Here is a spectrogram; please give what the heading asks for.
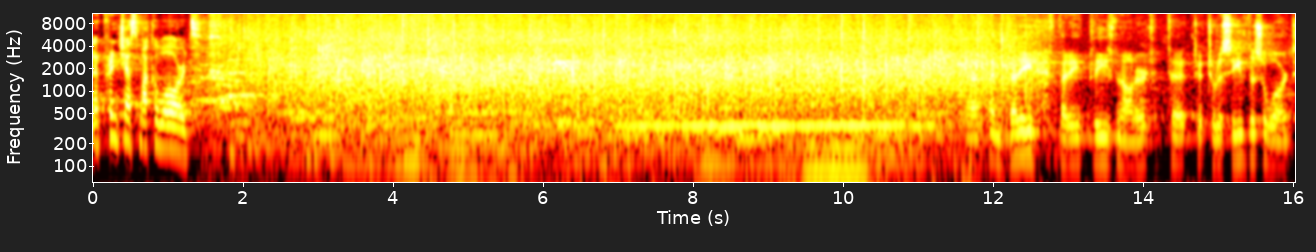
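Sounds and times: audience applauding: 1.4s - 12.8s.

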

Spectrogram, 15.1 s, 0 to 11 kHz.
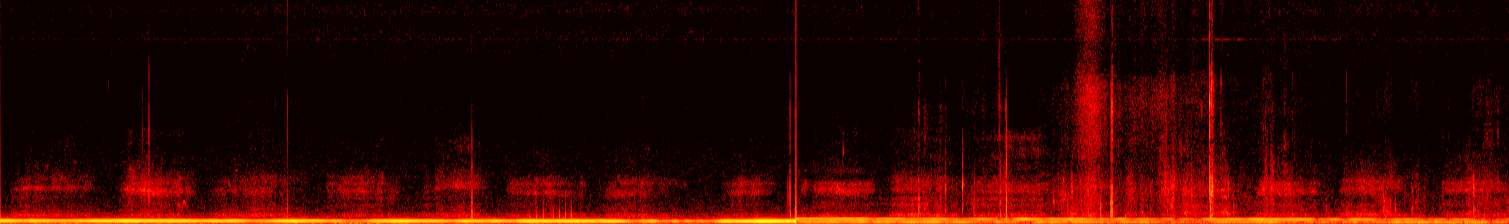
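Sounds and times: low humming tone: 0.0s - 15.0s.

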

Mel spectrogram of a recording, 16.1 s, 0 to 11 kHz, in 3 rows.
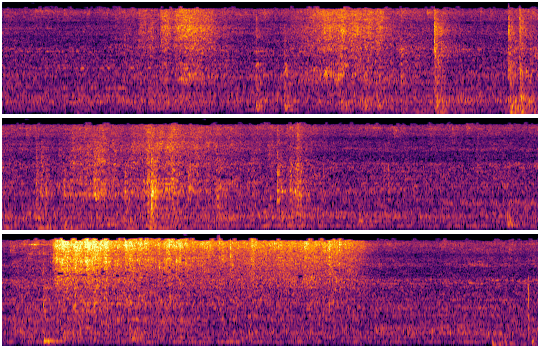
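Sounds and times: sliding door rumbling along track: 1.3s - 8.8s.

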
